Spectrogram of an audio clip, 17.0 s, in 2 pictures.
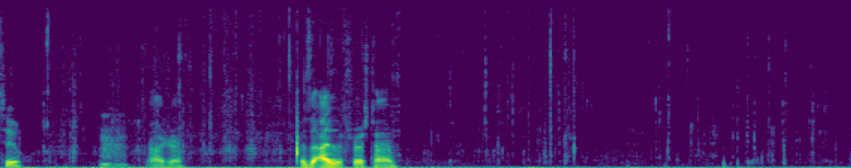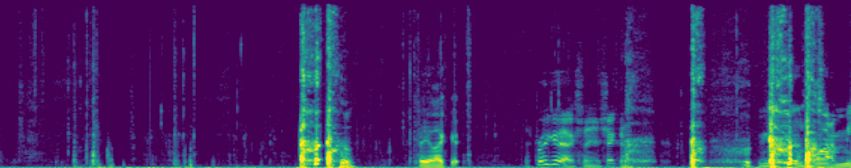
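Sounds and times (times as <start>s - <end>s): low steady hum: 0.0s - 17.0s
chewing and biting food: 0.1s - 13.7s.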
